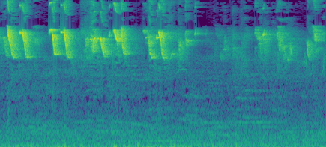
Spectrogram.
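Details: Canário da terra, or saffron finch, singing: five loud, high, bright chirped notes in quick rhythm, followed by quieter scattered twitters.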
